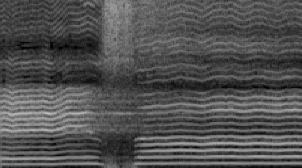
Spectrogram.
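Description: A woman singing a syi'ir, a Javanese Islamic sung poem, solo and unaccompanied, in long, steady held notes. The voice breaks briefly about three-quarters of a second in.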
